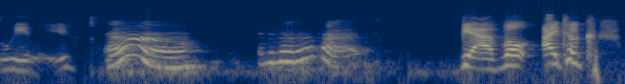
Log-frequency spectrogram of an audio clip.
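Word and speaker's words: Lili: l-i-l-i um pretty much if you spell it l-i-l-i in every culture about western culture pretty much it's gonna be pronounced legally oh yeah well i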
